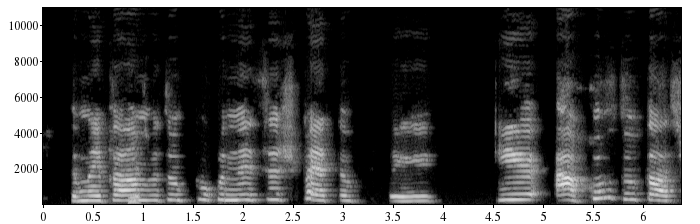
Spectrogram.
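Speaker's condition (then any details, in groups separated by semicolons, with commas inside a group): Ataxia after brain injury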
